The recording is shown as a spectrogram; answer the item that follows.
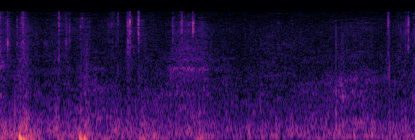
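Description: Two soft, low thumps close together near the start, then steady room tone.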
